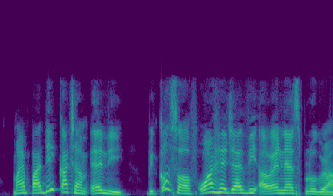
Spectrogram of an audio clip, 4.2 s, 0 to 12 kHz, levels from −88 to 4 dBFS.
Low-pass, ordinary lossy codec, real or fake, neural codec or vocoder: 7.2 kHz; AAC, 48 kbps; fake; codec, 16 kHz, 2 kbps, X-Codec, HuBERT features, trained on LibriSpeech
